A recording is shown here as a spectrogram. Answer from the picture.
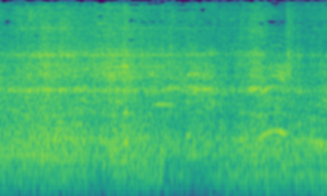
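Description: A child sliding down a plastic spiral slide: a steady rushing, rubbing noise that starts suddenly, with a faint high squeal in it.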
